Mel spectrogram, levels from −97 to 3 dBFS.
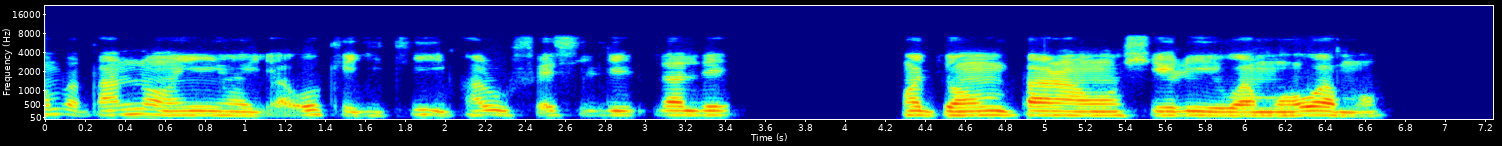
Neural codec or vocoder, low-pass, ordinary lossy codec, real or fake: none; 7.2 kHz; Opus, 32 kbps; real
